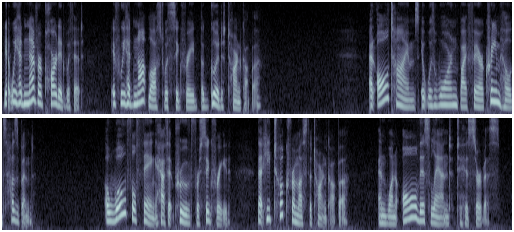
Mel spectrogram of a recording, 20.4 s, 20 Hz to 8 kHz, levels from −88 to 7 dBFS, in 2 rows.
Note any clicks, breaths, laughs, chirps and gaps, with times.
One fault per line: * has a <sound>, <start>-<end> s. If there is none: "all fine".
* has a dropout, 0.1-0.1 s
